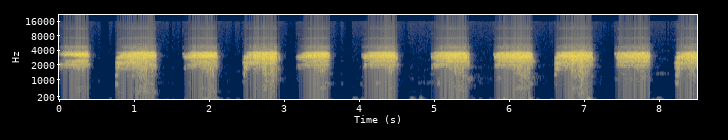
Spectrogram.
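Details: Porch-perched owl in the evening of April 9, 2012, 8:17 PM, uttering about twelve evenly spaced, raspy hissing screeches, one roughly every two-thirds of a second.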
